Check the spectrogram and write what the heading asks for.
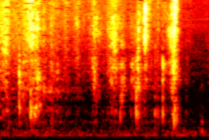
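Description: Faint rustling and handling noise of a fabric tool-roll case as it is rolled up, a few soft scattered scrapes against near silence.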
